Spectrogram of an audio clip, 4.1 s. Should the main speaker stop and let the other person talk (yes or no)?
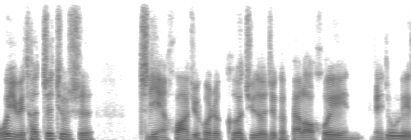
yes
